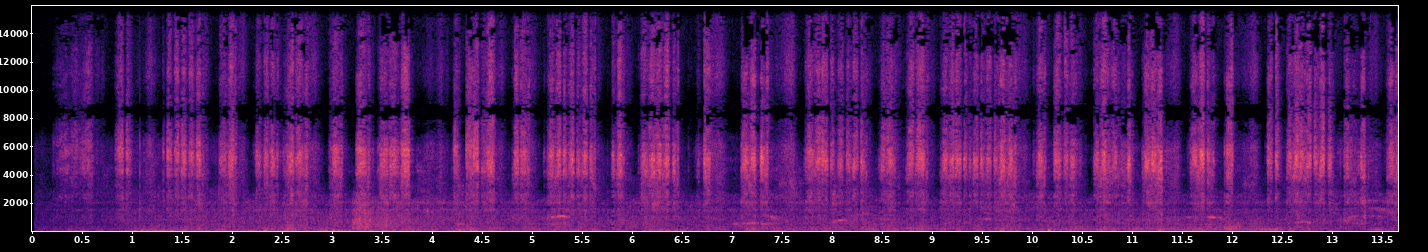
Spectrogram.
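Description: A felt-tip marker squeaks and scratches on paper in quick strokes.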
